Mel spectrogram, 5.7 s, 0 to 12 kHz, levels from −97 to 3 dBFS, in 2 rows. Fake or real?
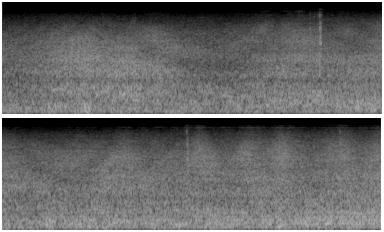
real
